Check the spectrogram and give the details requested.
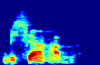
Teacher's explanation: vous avez deux schwa. Le premier va remonter en voyelle pleine, donc ça va faire bi.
